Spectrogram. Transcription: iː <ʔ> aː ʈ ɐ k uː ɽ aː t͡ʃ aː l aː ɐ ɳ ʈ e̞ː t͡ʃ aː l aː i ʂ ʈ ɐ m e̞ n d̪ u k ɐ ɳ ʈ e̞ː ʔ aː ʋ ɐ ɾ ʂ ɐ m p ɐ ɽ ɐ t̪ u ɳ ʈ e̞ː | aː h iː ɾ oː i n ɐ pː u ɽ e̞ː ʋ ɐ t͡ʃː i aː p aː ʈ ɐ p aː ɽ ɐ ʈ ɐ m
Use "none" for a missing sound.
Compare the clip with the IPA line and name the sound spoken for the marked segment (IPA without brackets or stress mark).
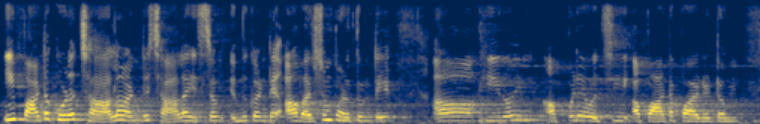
p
